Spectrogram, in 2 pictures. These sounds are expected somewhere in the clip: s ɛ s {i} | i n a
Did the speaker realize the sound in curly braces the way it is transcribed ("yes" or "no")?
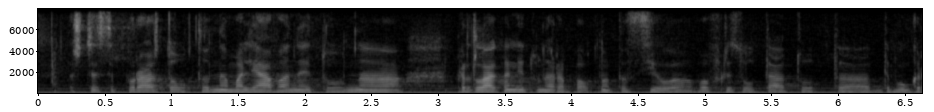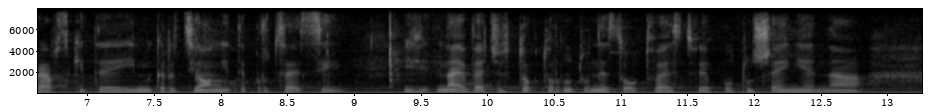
yes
